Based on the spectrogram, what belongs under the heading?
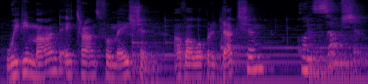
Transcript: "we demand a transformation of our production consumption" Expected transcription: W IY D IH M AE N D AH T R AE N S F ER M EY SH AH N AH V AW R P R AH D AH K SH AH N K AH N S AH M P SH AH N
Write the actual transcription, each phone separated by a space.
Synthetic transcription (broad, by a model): W IY D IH M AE N D AH T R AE N S F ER M EY SH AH N AH V AW W P R AH D AH K SH AH N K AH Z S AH M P SH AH N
